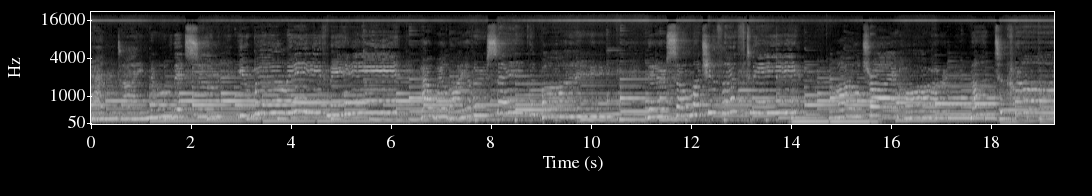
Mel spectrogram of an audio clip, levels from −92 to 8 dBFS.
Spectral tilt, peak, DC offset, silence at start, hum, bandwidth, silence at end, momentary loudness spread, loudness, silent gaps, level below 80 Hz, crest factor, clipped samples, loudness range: -5 dB/octave; -10 dBFS; under 0.1%; 0 s; none; 19.5 kHz; 0 s; 3 LU; -23 LUFS; none; -78 dBFS; 14 dB; under 0.1%; 2 LU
